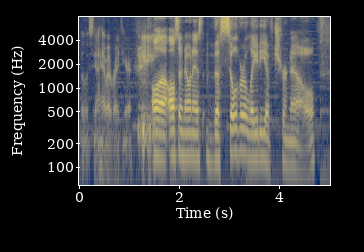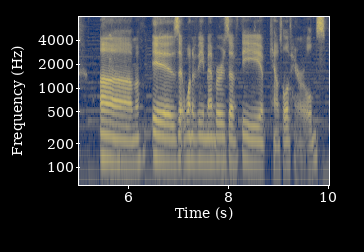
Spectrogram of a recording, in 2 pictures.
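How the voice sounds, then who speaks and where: Slow, halting man running a tabletop game. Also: medium pitch, clear, resonant tone. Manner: halting, deliberate, pauses mid-sentence. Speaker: game master of a tabletop roleplaying game. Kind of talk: improvised tabletop game narration and casual chat.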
